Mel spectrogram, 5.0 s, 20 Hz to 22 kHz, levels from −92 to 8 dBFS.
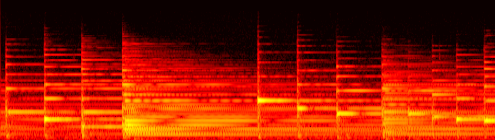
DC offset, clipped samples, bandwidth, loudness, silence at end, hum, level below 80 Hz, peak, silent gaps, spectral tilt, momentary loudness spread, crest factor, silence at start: under 0.1%; under 0.1%; 8.6 kHz; -25 LUFS; 0 s; none; -58 dBFS; -6 dBFS; none; -6 dB/octave; 8 LU; 18 dB; 0 s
